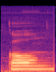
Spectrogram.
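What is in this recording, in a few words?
"gong1", Mandarin Chinese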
